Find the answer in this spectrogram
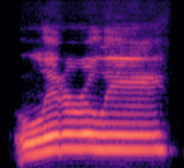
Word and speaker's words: literally: Jael Sala um literally this T here could be a t sound or it could be a little bit like a D sound like literally like literally actually I probably would turn that into a d when I'm talking literally uh I'm going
